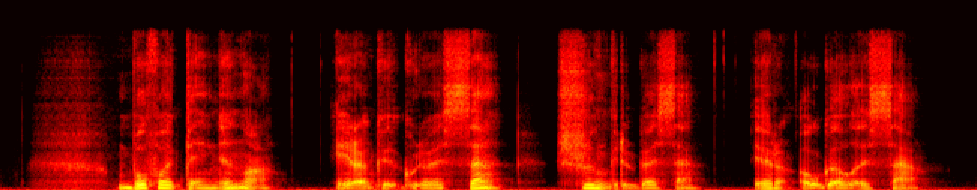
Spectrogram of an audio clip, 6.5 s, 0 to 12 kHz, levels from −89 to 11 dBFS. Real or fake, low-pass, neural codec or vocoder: fake; 9.9 kHz; autoencoder, 22.05 kHz, a latent of 192 numbers a frame, VITS, trained on many speakers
